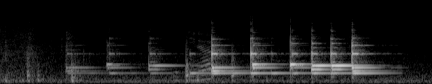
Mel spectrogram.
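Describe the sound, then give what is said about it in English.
A phone ringtone plays a bright melodic run of electronic notes during a yoga class, starting sparse and then quickening into a rapid, louder sequence, with faint background murmur at first. “And then he was like, "I'll," because he was looking for the phone.”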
